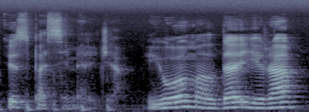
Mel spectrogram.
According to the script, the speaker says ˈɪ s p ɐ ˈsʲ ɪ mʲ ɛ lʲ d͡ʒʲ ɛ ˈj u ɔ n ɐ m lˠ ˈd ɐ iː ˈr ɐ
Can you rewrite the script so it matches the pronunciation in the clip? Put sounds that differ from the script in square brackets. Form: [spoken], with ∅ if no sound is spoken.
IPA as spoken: ˈɪ s p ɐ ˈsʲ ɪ mʲ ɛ lʲ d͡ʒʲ ɛ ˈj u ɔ [m] ɐ [∅] lˠ ˈd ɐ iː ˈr ɐ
